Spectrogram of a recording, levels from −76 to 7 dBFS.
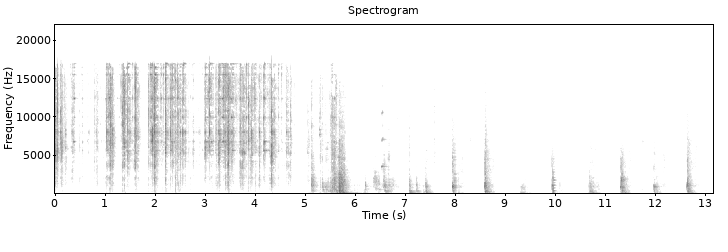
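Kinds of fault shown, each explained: Noise suppressor applied to music or sounds: A suppressor tuned for speech stays active for the whole clip. It treats anything steady or lingering as noise to be removed, so the level keeps rising and falling by around 10 dB as it decides what to keep. Sharp onsets mostly pass, while sustained parts and their tails get pulled down. The result is a restless, pumping quality and a thinner sound than the source should have.
Sound cut by the noise suppressor: There are four moments where the suppressor digs in harder than elsewhere: 0.25 to 1.01 s, 2.66 to 2.99 s, 4.44 to 5.09 s and 6.8 to 6.99 s. In each, the held or fading part of the sound sinks by about 10 to 11 dB, so decays get clipped short and the sound dips away, while anything abrupt at those points still pokes through.
Repeated packet loss (robotic sound): From about 7.99 to 10.67 s the stream keeps dropping chunks, with a dozen or more short holes, the longest about 100 ms. 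Each hole gets patched by stretching out whatever came just before, and together those patches cover roughly 620 ms, close to a quarter of that stretch. Because the fills come so close together, the sound turns choppy, with pieces missing.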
